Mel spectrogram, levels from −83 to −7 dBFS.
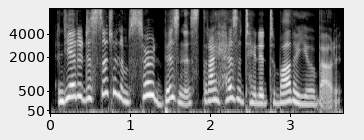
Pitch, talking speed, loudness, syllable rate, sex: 260 Hz, 260 wpm, -17 LUFS, 6.7 syllables/s, female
